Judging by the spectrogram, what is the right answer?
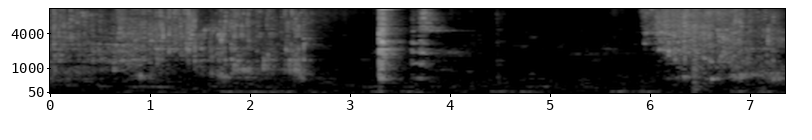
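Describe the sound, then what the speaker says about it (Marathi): Water is poured into a pot of pigeon pea and mung dal with a soft, rushing splash, then a sharp clink and a pause before a second stretch of pouring, quiet and close. "आता यात थोडंसं पाणी घालायचं आहे।"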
